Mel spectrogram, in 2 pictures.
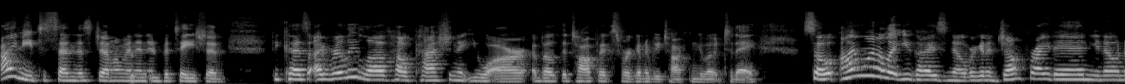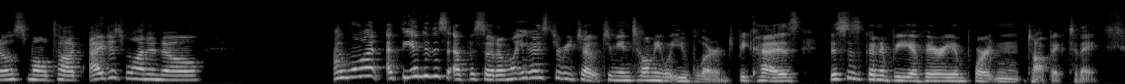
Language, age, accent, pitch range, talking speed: English, 40-59, American, 170-265 Hz, 225 wpm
